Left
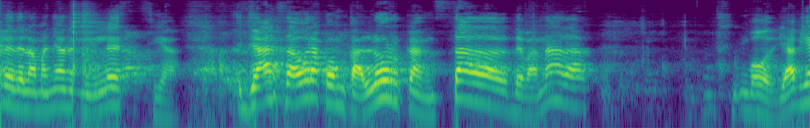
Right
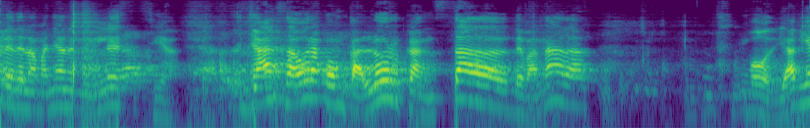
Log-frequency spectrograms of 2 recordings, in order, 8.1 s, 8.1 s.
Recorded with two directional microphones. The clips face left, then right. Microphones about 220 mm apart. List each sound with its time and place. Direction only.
0.2 s a man's voice: 40° left (ahead or behind); by 3.2 s 25° left (ahead or behind)
3.2 s a man's voice: 35° left (ahead or behind)
7.4 s a man's voice: 20° left (ahead or behind)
